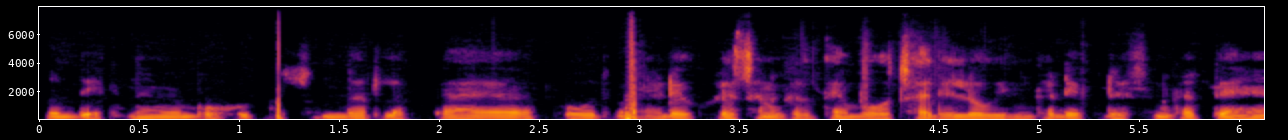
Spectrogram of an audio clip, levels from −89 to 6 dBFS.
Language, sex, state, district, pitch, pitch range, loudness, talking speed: Hindi, male, Bihar, Lakhisarai, 115 Hz, 115-120 Hz, -23 LUFS, 195 wpm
